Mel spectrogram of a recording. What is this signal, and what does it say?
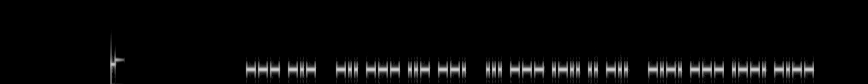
Morse code, heard as a keyed tone, about 37 wpm, 700 Hz. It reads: OK DOUG SOLID COPY
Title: Practice QSO - Exchange 3 - More Info - 40wpm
